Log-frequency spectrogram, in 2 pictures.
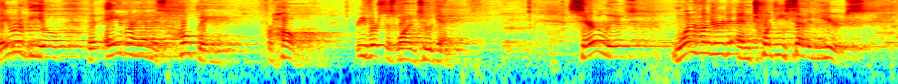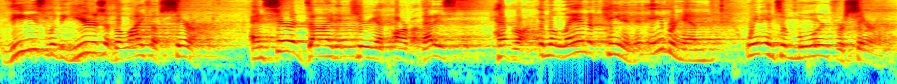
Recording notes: at Arlington Baptist Church in Arlington, Virginia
